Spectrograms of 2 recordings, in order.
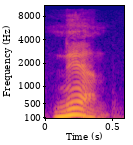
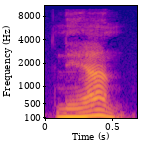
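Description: First: The first syllable is high in pitch. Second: The second syllable is high in pitch. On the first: It means 'that'. "そのといった時にはネアンと最初の音節が高く発音されていた" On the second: It means 'which'. "どのという意味ではネアン、つまりさっきの川にかかる橋の時と同じ流れ"

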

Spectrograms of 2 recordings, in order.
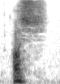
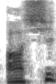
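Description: First: The word ends with a swallowed consonant. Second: The word ends with a full vowel. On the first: The speaker calls it right. "ちょっと言葉を飲み込むような感じでしっと発音していただく" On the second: The speaker calls it wrong. "足と言わずに"

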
